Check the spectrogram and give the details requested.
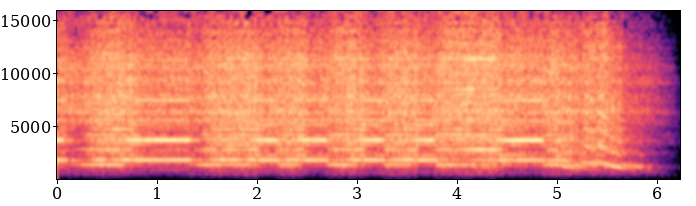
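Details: Delta 1-inch belt sander, 1/4 hp motor, found by the roadside, initial run before cleaning: loud steady high-pitched squeal over the sanding rasp, sliding down as it coasts off; owner suspects motor bearing; seized motor bearing squeal.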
